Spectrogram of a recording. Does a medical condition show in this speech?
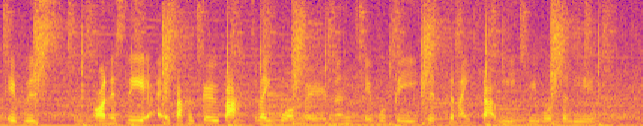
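No.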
